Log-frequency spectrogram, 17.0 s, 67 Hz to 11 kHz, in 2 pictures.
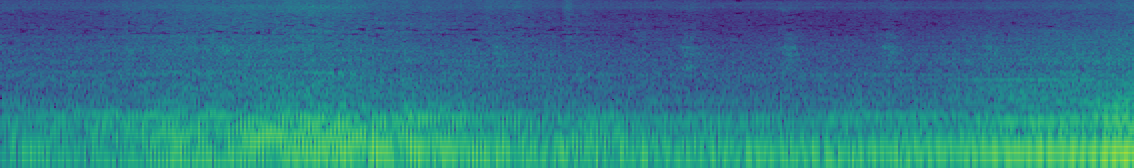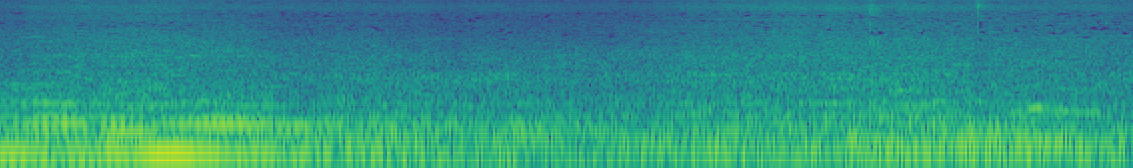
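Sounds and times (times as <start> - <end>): electric hair clippers buzzing: 0.8 - 3.2.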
